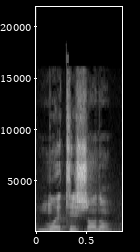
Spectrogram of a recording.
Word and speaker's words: Moët et Chandon: Moët et Chandon. – Moët et Chandon.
